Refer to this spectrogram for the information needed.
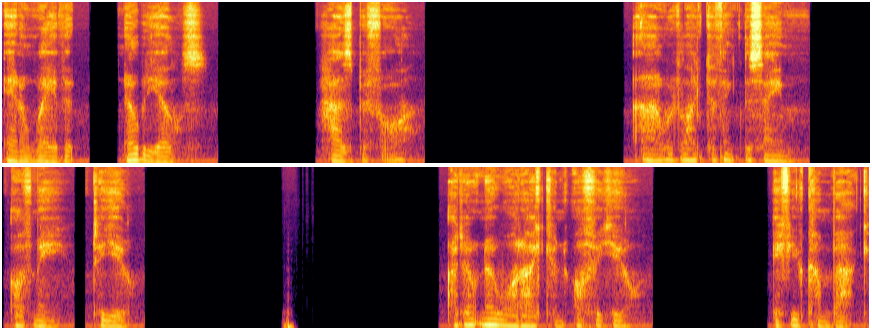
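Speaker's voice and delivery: half-whispered voice. Playing a character leaning down to say something personal to another character, half-whispering. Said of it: "so I'm just going to whisper this one".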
